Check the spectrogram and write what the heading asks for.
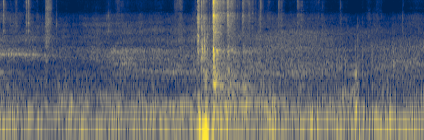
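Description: Steady low outdoor rumble with one sharp knock about two seconds in.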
